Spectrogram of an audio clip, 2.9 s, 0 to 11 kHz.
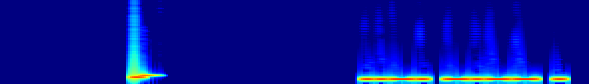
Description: Morse code, heard as a keyed tone, about 36 wpm, 700 Hz. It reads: FYE
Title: USA Call Sign Postfixes - 3 Letters 35wpm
